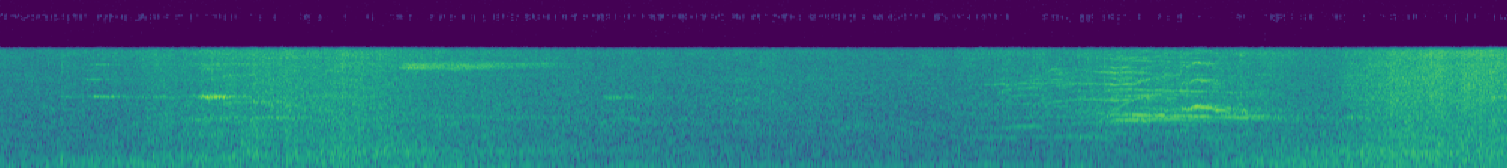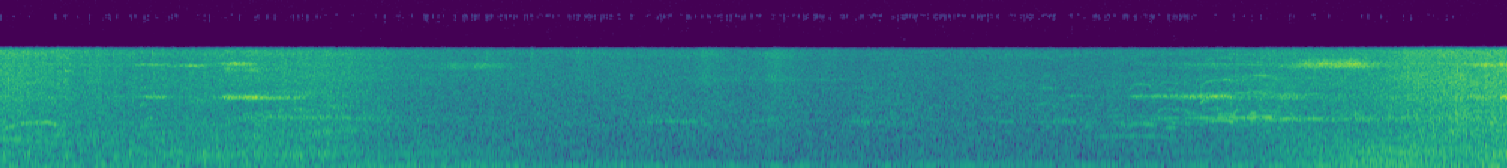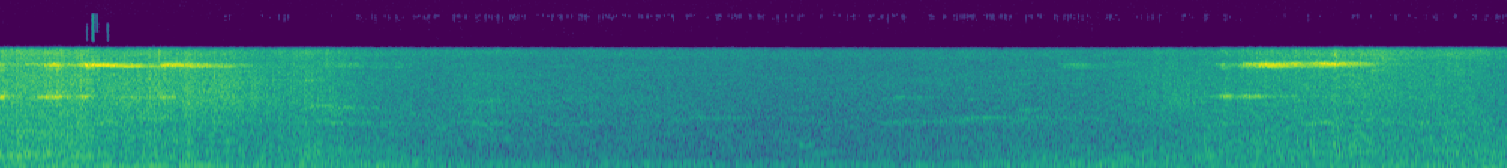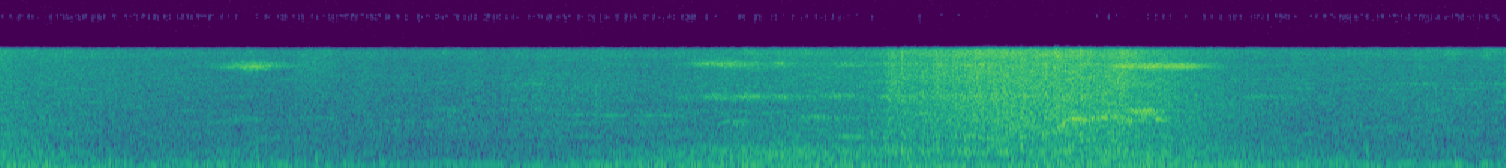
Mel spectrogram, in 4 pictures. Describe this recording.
cyclone coneyisland
This is a recording of "The Cyclone" wooden rollercoaster at Coney Island, New York.
coney, nyc, new, island, city, york, rollercoaster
